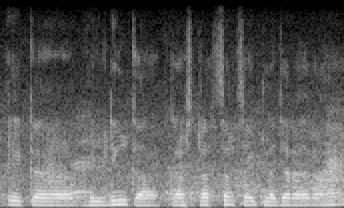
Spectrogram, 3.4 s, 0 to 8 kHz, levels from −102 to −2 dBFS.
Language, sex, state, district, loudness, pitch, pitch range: Hindi, male, Maharashtra, Gondia, -16 LUFS, 135 Hz, 130-145 Hz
